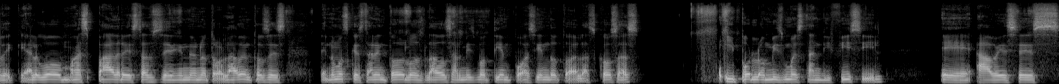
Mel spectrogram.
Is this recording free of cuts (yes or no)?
yes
